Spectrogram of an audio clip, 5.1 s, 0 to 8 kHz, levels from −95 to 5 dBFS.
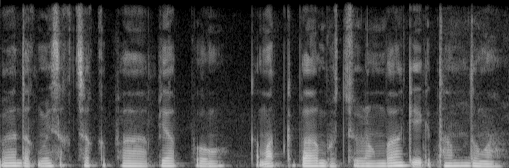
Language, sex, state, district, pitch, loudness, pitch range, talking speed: Garo, male, Meghalaya, South Garo Hills, 120 Hz, -21 LUFS, 115-130 Hz, 70 wpm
